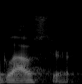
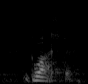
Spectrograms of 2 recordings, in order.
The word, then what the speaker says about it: Gloucester: And you're in Gloucester. Gloucester. Gloucester, Let me- excuse me. Yep. And you did not. We're touchy about that in No, Gloucester. I'm sorry. I actually Googled how do you pronounce it, and I got it And wrong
